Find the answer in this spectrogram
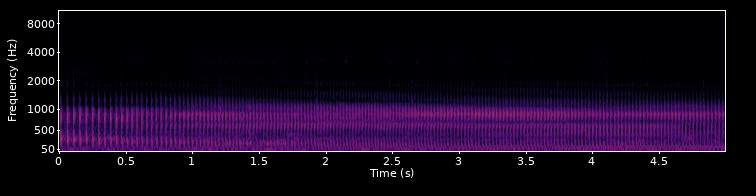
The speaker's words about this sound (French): Les cachalots émettent une grande variété de claquements. Ils sont passés maîtres dans l'art d'utiliser les sons, qui se propagent 5 fois mieux dans l'eau que dans l'air.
